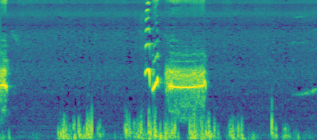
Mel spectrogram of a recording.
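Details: Household cockatiel chatting with a toy pig, giving one long, steady, harmonic screech lasting nearly a second amid low, choppy human-like voice sounds, with a brief rising note at the end.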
